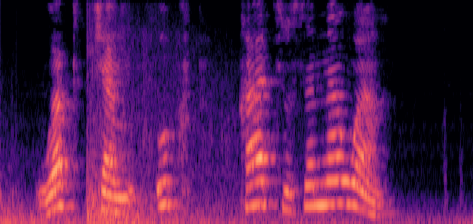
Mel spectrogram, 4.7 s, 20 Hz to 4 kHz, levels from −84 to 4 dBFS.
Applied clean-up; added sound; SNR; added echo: none; Gunshot, gunfire; 12 dB; none.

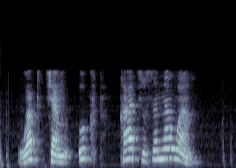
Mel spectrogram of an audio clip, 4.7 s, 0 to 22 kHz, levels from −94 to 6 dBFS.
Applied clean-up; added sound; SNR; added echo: none; none; none; none.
